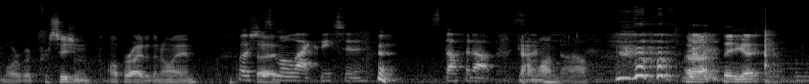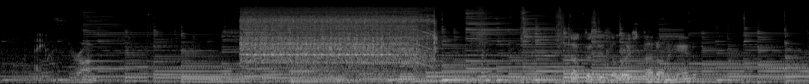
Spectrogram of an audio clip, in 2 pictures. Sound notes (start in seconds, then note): 10.2 gentle music; 10.4 drill whirring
